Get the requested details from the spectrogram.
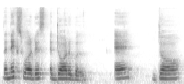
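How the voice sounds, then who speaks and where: A woman teacher giving a patient grammar lesson to children, repeating words slowly and clearly. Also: mid-range voice, lively intonation, darkish tone. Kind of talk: slow classroom grammar lesson.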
